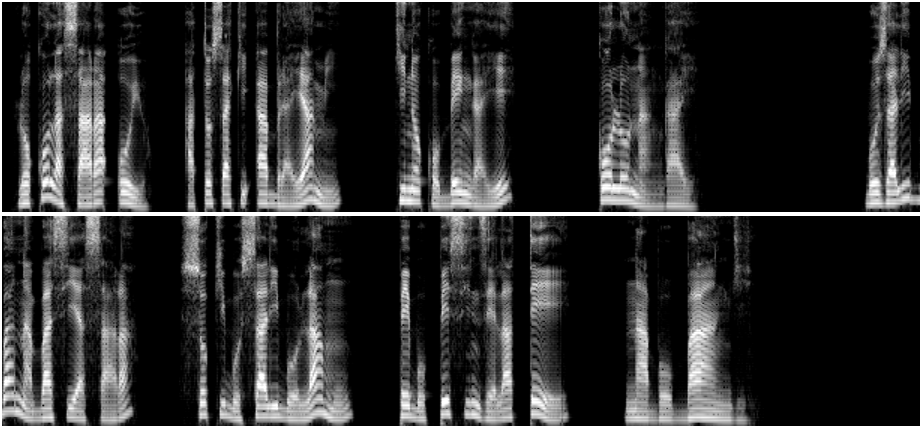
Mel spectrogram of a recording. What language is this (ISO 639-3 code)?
lin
